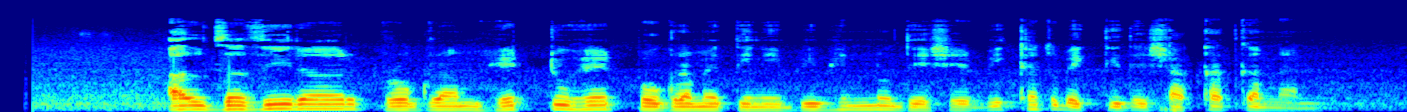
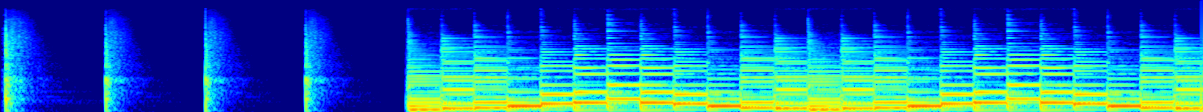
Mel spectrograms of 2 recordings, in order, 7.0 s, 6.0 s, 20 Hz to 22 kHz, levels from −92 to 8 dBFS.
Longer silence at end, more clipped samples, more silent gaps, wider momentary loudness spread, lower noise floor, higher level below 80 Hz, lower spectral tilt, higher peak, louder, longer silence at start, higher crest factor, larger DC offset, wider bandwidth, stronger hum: first, 0.45 s vs 0 s; neither; neither; second, 12 LU vs 21 LU; second, -44 dBFS vs -49 dBFS; about the same, -64 dBFS vs -60 dBFS; about the same, -8 dB/octave vs -8 dB/octave; first, 0 dBFS vs -10 dBFS; about the same, -20 LUFS vs -20 LUFS; first, 0.2 s vs 0 s; first, 20 dB vs 12 dB; neither; about the same, 10.5 kHz vs 9.8 kHz; neither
